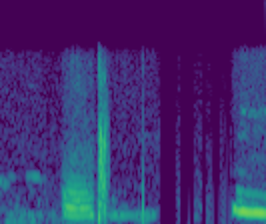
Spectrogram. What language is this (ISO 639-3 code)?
asm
